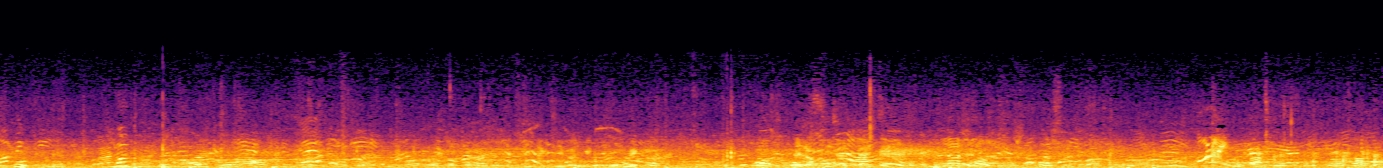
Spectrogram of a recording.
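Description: Children shout and call out to each other outdoors.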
